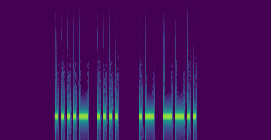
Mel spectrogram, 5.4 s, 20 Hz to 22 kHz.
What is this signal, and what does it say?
Morse code, heard as a keyed tone, about 20 wpm, 700 Hz. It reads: 4H AZ
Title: Winter Field Day Exchanges Encore 20wpm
